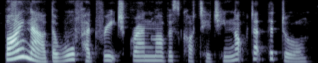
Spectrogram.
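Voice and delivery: ordinary delivery, nothing marked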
